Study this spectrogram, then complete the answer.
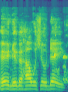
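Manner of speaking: loud woman's voice that sounds manly. Comparing how two women sound to a man, imitating a woman who sounds like him. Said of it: "a woman that sounds like me".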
